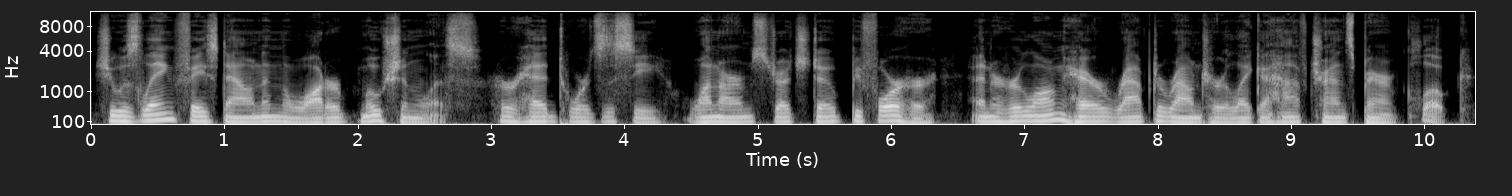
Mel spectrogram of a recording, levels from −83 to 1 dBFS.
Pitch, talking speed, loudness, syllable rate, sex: 100 Hz, 185 wpm, -19 LUFS, 4.6 syllables/s, male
